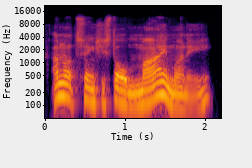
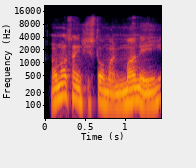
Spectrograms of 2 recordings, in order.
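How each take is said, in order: First: The word my is stressed. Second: The word money is stressed. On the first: It was someone else's money that was taken. "it was someone else's money" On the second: It was something other than money that was taken. "She didn't really take money"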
